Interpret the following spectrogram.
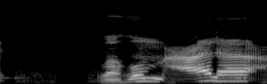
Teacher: عین کی آواز گلے سے نکالیں گے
